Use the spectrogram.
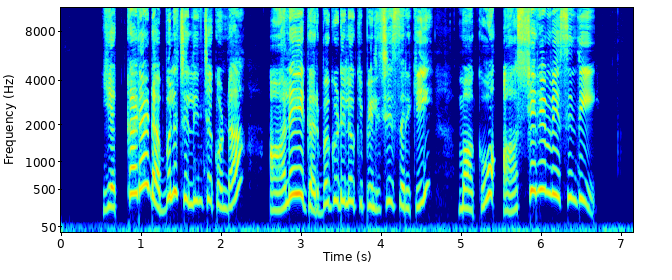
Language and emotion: Telugu, surprised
